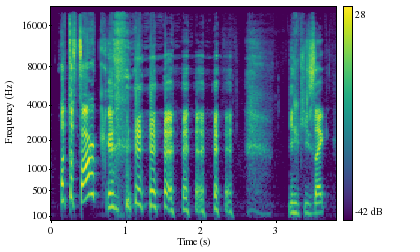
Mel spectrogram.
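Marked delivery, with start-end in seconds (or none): 0.1-0.7 sudden very high, loud disbelief; shocked exclamation. Real, not acted. Player reacting to the news, shocked outburst. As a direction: blurt it out, stunned.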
